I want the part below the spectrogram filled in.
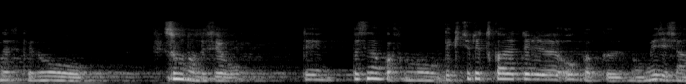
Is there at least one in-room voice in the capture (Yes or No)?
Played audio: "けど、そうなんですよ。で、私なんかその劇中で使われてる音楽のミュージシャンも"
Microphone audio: No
